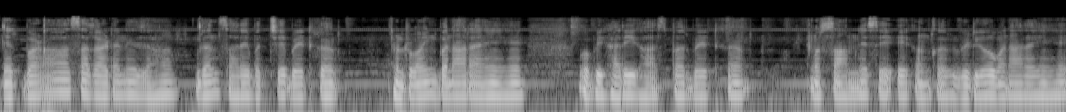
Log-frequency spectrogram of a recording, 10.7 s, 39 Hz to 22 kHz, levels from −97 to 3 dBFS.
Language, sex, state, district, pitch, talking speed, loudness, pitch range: Hindi, male, Bihar, East Champaran, 105 Hz, 165 wpm, -29 LUFS, 100-110 Hz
